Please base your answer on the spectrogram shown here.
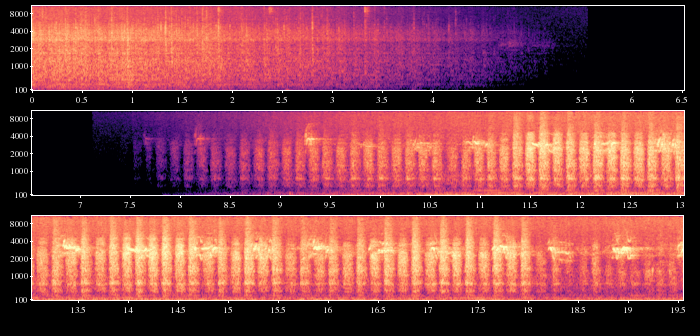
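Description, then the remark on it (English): A pet dog pants rapidly and steadily, loud breathy huffs in a quick even rhythm, following a brief stretch of noise and a few seconds of silence. “That's my dog. He's okay.”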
